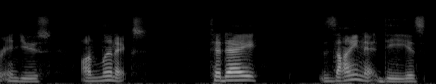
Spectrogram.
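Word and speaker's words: xinetd: use on linux today zeinet d is that's how they pronounce this with an x x i net d or z knit d is pronounced predominantly used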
